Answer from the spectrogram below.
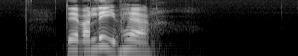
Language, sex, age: Norwegian, female, 42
